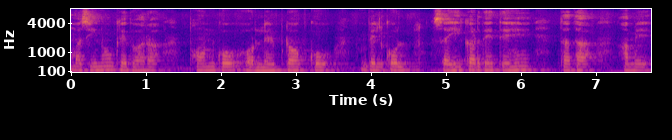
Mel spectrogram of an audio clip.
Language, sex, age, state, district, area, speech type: Hindi, male, 18-30, Rajasthan, Bharatpur, rural, spontaneous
